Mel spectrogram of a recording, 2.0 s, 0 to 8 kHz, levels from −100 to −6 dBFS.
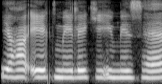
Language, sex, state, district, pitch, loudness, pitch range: Hindi, female, Uttarakhand, Uttarkashi, 250 Hz, -19 LUFS, 245-255 Hz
